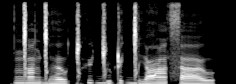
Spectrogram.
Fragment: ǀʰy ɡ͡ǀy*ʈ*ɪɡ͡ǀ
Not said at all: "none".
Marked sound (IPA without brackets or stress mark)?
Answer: ʈ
